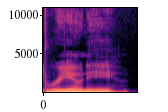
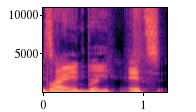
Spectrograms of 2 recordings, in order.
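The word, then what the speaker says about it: Briony: Who Um Redman uh Brian no Brian Bion b r b r i o n y is how you say it not not Brian if that's how you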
